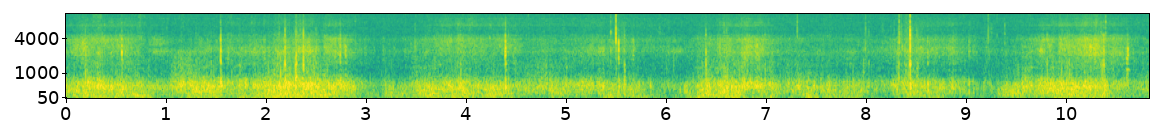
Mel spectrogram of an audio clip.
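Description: Skis scraping and hissing over snow through a run of linked turns, the noise swelling with each turn roughly every second and a half, with wind on the microphone and a few sharp clicks.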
